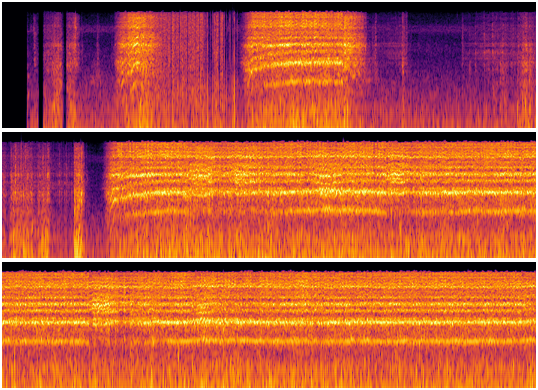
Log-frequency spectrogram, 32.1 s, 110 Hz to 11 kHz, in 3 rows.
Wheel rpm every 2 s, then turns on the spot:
20, 20, 110, 30, 10, 30, 140, 160, 160, 160, 160, 160, 160, 160, 160, 160.
2-4 8-12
